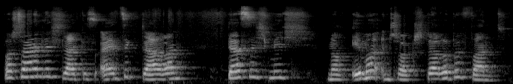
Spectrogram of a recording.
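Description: A woman reading a novel aloud in German, first-person audiobook narration with an expressive manner. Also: high-pitched, a little slow. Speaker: audiobook reader. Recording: roomy echo.

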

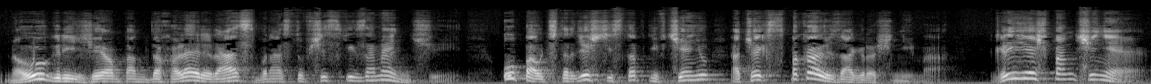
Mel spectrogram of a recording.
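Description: A man's voice: fairly high pitch, wildly swooping pitch, slow, breathy edge, exaggerated voice. A man doing a sour grumbler. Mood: grumpy. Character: sweaty, irritable heavyset male passenger.

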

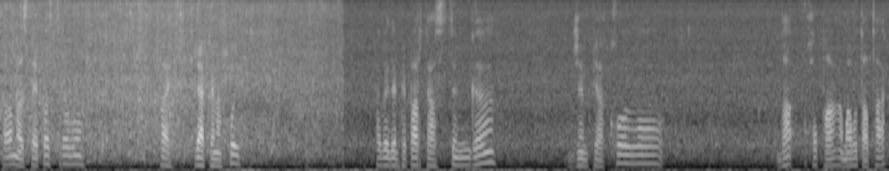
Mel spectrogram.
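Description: Man fishing by a loud stream. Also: medium pitch. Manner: mumbles quietly to himself while fishing, then speaks up loudly to the camera. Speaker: fishing vlogger. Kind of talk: casual outdoor fishing commentary. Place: outdoors by a mountain stream. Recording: rushing stream noise behind.

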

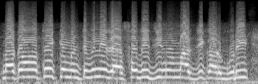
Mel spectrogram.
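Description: A fierce young woman with a Punjabi accent fires off quick, cutting retorts at her boyfriend, as an actress plays her. Her voice sits very high and races along, with traffic somewhere behind her outdoors. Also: steady tone, lightly acted, poor audio. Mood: angry. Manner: sharp, confrontational, fast retorts. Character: angry young woman demanding her boyfriend leave his mother. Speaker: girlfriend. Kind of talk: short film acting.

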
